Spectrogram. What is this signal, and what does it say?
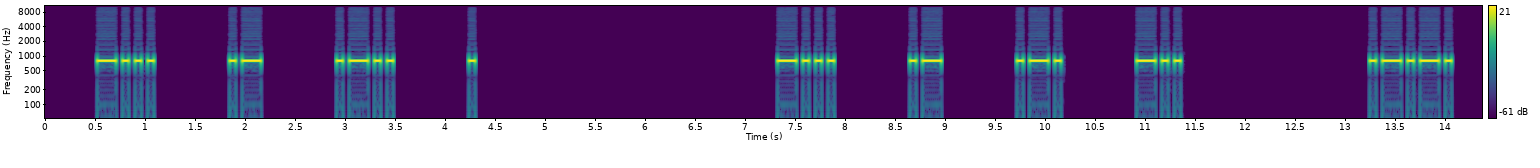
Morse code, heard as a keyed tone, about 19 wpm, spaced as for 9 wpm, 800 Hz. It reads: BALE BARD <AR>
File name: Spaced Alphas / Spaced Alphas mp3s / Bs sp @18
